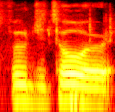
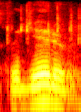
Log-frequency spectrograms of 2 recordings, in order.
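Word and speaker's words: Fujitora: You pronounce Fujitor as fitter.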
